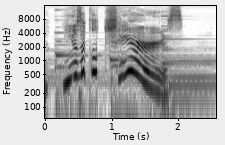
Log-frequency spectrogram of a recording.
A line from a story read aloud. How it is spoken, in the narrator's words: cried, not unhappily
